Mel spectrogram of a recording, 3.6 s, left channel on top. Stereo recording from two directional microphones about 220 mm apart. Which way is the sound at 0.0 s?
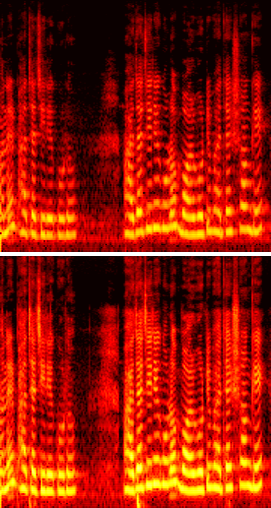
30° right (ahead or behind).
